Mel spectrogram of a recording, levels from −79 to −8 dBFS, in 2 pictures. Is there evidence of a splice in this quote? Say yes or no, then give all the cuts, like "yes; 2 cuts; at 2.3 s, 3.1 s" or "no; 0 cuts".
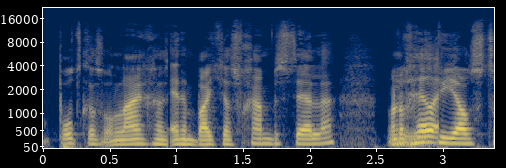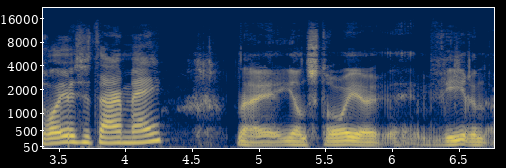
yes; 4 cuts; at 0.9 s, 1.5 s, 3.0 s, 3.6 s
